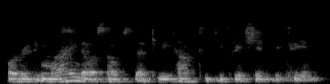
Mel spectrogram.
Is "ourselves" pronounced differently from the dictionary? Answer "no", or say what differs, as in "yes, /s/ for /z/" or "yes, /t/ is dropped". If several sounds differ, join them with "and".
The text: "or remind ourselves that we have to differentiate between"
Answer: yes, /w/ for /ɹ/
